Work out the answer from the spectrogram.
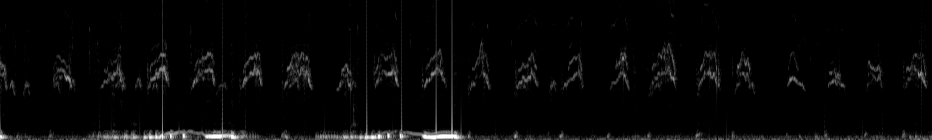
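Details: Wild intruder male pigeon in a nest box, attacking nestlings while the parents are away to take over the box: low throaty coos in two bursts, with faint high chirping in the background throughout.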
